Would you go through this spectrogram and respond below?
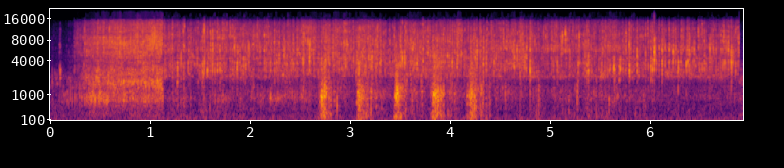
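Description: Tap water gushes steadily into a sink while freshly picked ivy gourds are rinsed, with a few knocks and rattles of the gourds against the basin cutting through the continuous splashing flow.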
